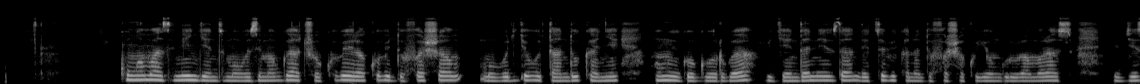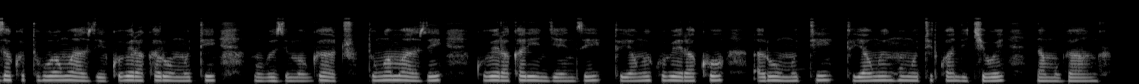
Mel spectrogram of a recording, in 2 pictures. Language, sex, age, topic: Kinyarwanda, female, 18-24, health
